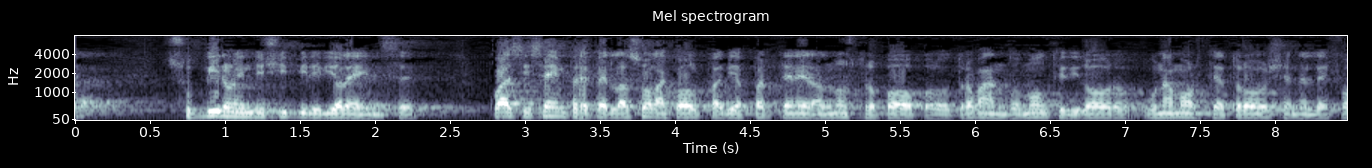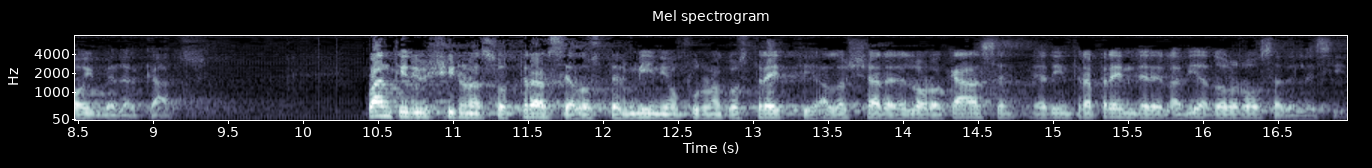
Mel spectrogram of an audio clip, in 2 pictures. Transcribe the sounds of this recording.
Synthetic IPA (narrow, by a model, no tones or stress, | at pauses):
subːiːɾonoind̪it͡ʃibilivjɔlɛnt̪se | kwaːzisɛmpɾeperlasɔːlakɔlpad̪iapːart̪enɛːɾealnɔst̪ɾopɔːpolot̪ɾovand̪oʊmolt̪id̪ilɔːɾounamɔrt̪eat̪ɾɔːt͡ʃenelːefɔjbed̪elka̰rso̥ | kwant̪iriuʃːiːɾonoasːot̪ːɾarsialːost̪ermiːnjofuːɾonokost̪ɾɛt̪ːia̰lːaʃːaːɾelelɔːɾokaːzeead̪int̪ɾapɾɛnd̪eɾɪlaviːad̪oloɾɔːzad̪elːesḭː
